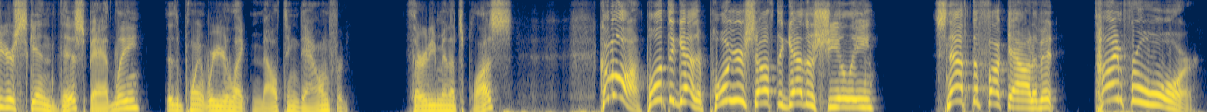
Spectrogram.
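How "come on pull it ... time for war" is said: higher, urgent pep talk; rally him to fight; fired-up pep talk. Acted. Pushing Mersh to go to war, fired-up.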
